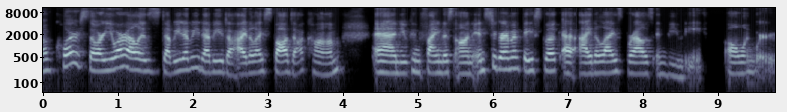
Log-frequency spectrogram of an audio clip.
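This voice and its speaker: An ordinary speaking voice from a woman with an American accent, medium pitch and moderate pace, over a quiet background. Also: ordinary pitch variation. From Texas. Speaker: marketing manager. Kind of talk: business interview.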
